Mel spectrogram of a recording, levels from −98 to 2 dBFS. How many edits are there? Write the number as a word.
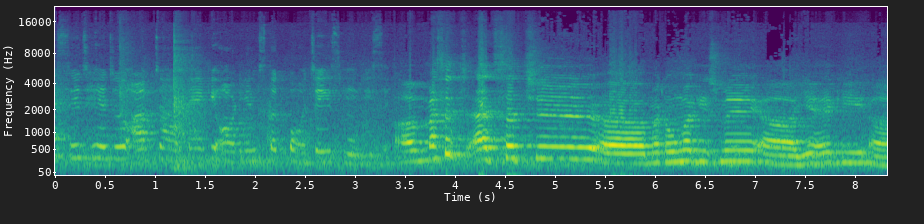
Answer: zero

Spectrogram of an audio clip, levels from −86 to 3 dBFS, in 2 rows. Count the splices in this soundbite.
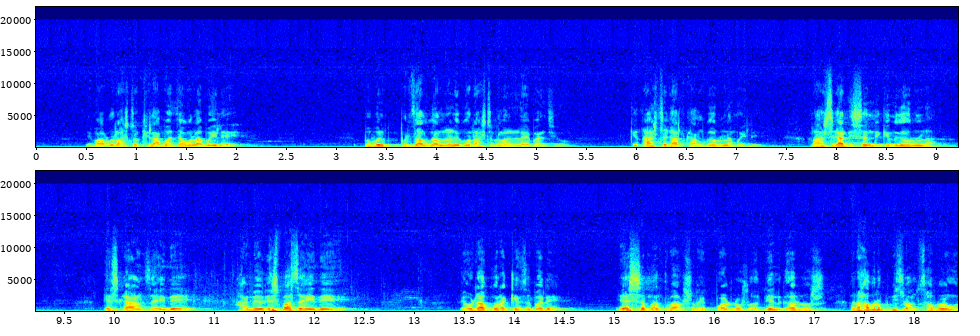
zero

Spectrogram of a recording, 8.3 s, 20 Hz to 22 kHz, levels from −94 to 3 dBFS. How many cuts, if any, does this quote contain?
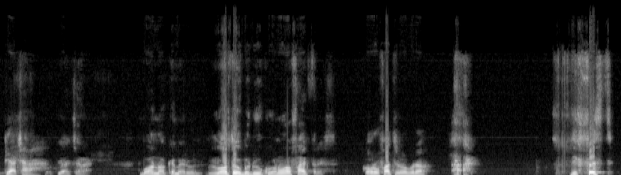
one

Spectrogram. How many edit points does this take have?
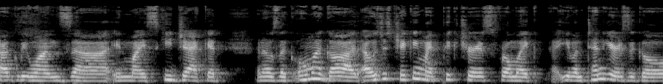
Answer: zero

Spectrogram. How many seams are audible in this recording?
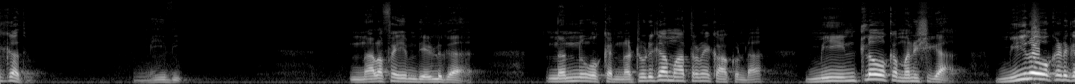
zero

